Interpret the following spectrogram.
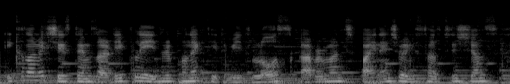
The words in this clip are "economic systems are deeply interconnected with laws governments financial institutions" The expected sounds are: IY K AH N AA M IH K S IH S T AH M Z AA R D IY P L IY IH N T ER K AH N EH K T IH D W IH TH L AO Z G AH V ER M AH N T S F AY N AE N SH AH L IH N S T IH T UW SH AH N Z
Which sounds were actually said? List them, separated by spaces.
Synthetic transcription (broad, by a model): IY K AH N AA M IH K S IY S T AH M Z AA R D IY P L IY N T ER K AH N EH K T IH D W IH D L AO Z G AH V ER M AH N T F AY N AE N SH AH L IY N S T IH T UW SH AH N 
